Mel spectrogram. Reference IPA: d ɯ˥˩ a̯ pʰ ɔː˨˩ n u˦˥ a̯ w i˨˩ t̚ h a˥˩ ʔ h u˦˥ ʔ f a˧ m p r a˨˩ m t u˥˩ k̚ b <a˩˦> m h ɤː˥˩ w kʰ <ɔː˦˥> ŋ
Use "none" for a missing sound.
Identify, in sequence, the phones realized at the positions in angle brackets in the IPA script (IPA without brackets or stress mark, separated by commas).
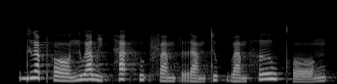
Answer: a˧, ɔː˩˦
